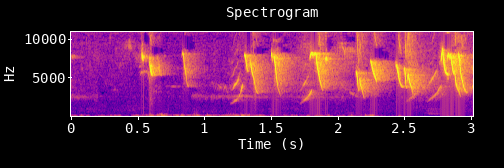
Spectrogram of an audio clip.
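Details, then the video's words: Wild saffron finch in a natural setting giving quick bursts of bright, high downslurred notes in short clusters, over low rumbling background noise at the start. "canário da terra fazendo barulho na natureza"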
